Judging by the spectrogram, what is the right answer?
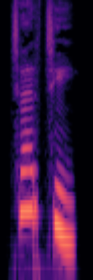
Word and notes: ಚರ್ಚಿ: carci

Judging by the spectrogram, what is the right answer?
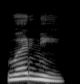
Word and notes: ವಾರಣಿ: kannada

